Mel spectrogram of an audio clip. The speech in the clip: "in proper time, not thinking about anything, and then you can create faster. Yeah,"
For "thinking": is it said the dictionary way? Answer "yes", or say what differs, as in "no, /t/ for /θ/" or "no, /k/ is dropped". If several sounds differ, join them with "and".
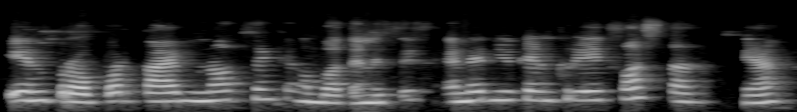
no, /s/ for /θ/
